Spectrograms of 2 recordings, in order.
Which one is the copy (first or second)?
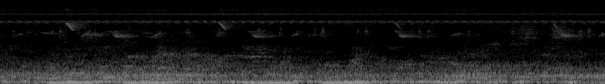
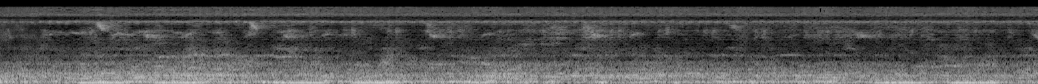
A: second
